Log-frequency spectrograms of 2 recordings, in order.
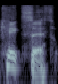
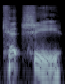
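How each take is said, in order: First: The name sounds like Kate Sith. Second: The name sounds like Ket Shi. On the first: This is an anglicized reading. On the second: This is the original pronunciation.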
